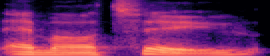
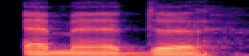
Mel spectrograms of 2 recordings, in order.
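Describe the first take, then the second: First: The letters are said with English pronunciation. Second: The letters are said with French pronunciation.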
